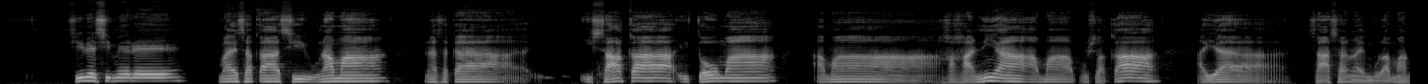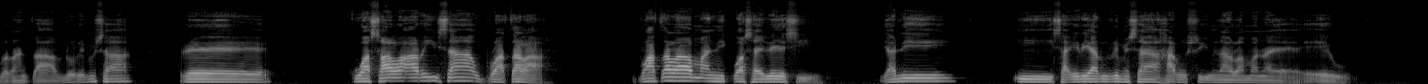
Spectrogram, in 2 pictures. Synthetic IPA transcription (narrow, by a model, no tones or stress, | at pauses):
siɾesimeɾe | maesakasiunama | nasaka | isakait̪oma | a̰ma | ɦaɦaniaːmapusa̰ka | a̰ia | sa̰sa̰naemulamaɦanduaɾant̪amdoɾemesa | re | kuasalaːɾiːsauploat̪ala̰ | uploat̪alamanikuasailesḭ | d͡ʒadi | saiɾeaɾuɾemesaɦaɾusiunaulamanaḛḛeṵ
